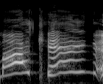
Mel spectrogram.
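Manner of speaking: high-pitched shouting.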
